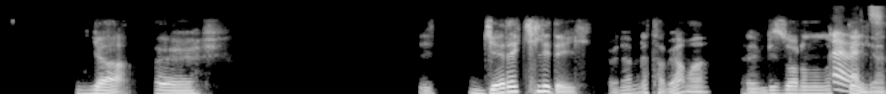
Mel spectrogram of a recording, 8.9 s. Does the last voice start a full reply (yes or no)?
no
